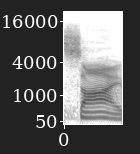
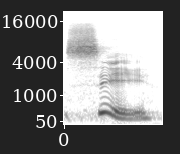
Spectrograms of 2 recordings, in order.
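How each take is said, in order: First: The vowel sounds like the word sigh. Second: The vowel sounds like the word see. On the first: The speaker calls it wrong. "how many people pronounced it Psy before I just said that?" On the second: The speaker calls it right. "it is pronounced C, even though it's spelled S I E"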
